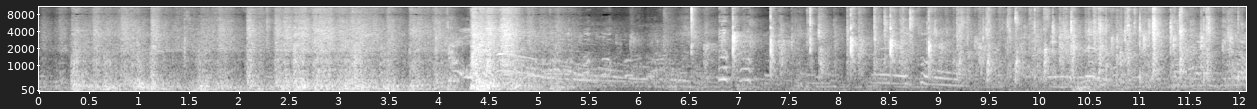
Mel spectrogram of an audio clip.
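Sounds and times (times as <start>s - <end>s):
live audience noise: 4.1s - 12.0s.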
